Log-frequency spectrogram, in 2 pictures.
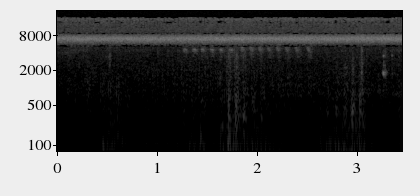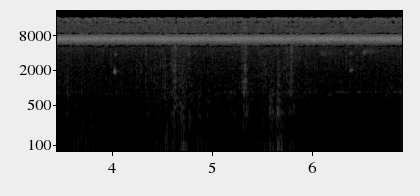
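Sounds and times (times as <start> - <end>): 
bat wings flapping in a cave: 0.5 - 5.9.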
